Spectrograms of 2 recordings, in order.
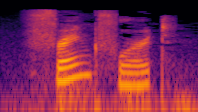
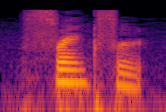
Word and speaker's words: Frankfort: Frankfort, Kentucky. Now some Americans may change the second syllable of the capital, and you may hear Frankfurt.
